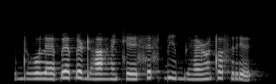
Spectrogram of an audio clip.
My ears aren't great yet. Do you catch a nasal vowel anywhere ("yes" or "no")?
yes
